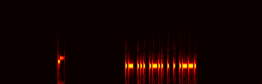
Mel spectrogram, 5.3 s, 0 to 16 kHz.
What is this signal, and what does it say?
Morse code, heard as a keyed tone, about 40 wpm, 700 Hz. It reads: ASLEEP
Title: Six Letter Words - 40wpm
